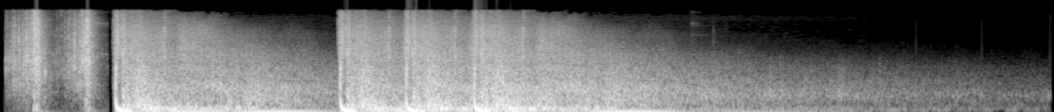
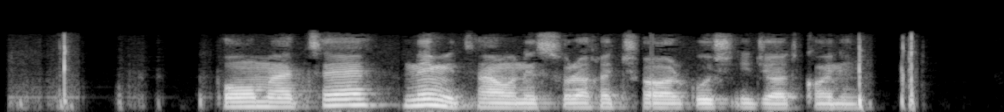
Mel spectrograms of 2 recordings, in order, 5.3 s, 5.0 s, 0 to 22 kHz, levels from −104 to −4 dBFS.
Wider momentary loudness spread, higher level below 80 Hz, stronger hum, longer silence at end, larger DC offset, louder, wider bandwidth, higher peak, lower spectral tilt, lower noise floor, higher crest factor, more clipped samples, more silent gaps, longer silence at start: first, 17 LU vs 13 LU; first, -18 dBFS vs -58 dBFS; neither; first, 0.7 s vs 0.45 s; neither; first, -13 LUFS vs -20 LUFS; first, 16.5 kHz vs 7.8 kHz; first, 0 dBFS vs -4 dBFS; second, -4 dB/octave vs -7 dB/octave; second, -49 dBFS vs -55 dBFS; about the same, 14 dB vs 18 dB; neither; neither; second, 0 s vs 0.3 s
